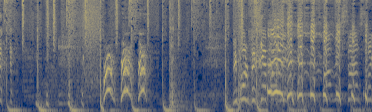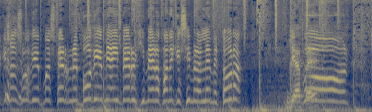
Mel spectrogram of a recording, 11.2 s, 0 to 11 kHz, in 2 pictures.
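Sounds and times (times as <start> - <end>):
laughter: 0.0 - 1.5, 3.5 - 6.5
dog barking: 1.5 - 2.4
speech: 6.0 - 10.7.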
